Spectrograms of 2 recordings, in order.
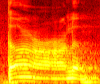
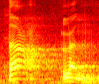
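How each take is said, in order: First: The ain sound flows on without a break. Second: The ain sound is cut off abruptly. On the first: The speaker calls it right. "suara bersambung, tidak terputus" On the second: The speaker calls it wrong. "jangan dibaca ta'lam ya"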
